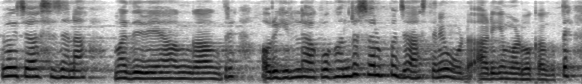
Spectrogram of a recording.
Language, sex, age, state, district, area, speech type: Kannada, female, 18-30, Karnataka, Bellary, rural, spontaneous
